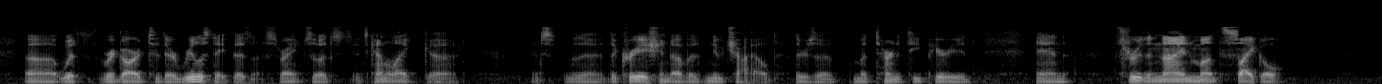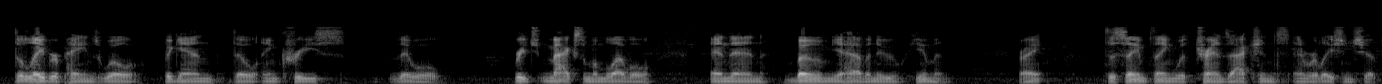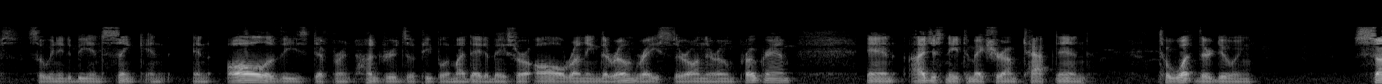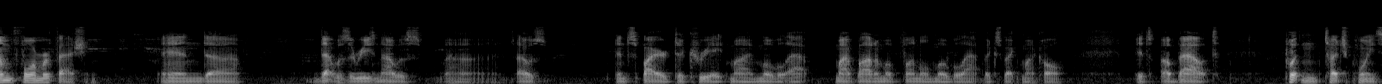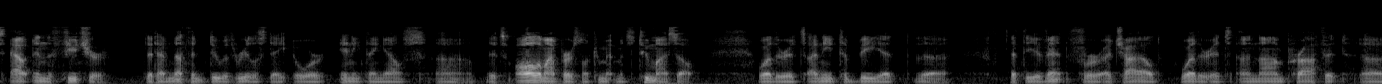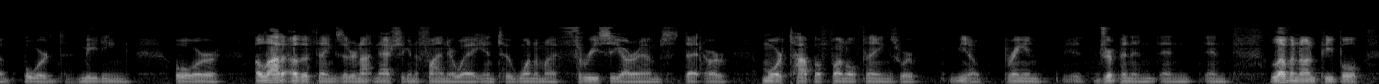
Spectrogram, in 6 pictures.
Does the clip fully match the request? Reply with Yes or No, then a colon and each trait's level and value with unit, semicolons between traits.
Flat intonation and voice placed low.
Yes: narrow, 2.0 semitones; very low, 70 Hz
